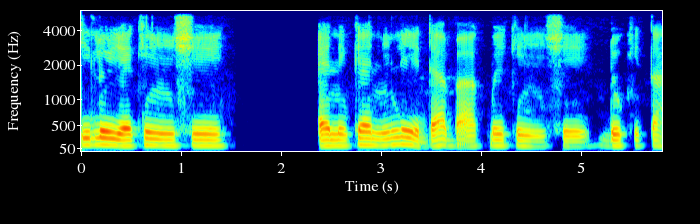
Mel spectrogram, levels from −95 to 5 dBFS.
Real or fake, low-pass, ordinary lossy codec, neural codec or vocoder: real; 5.4 kHz; none; none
